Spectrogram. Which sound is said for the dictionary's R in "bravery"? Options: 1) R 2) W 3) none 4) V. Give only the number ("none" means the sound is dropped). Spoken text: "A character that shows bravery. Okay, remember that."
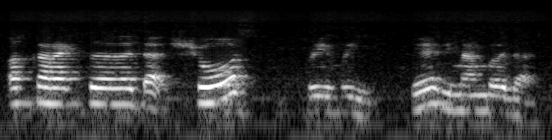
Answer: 1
